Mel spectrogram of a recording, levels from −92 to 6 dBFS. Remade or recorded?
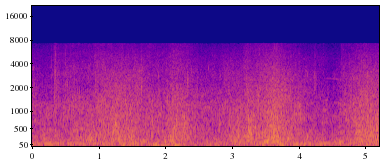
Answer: recorded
